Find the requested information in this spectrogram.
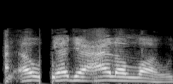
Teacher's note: جيم ساكنة قلقل لأنها من حروف قطب جد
